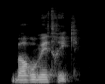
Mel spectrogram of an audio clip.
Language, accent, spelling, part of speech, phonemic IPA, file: French, France, barométrique, adjective, /ba.ʁɔ.me.tʁik/, LL-Q150 (fra)-barométrique.wav
- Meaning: barometric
